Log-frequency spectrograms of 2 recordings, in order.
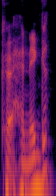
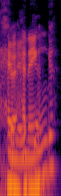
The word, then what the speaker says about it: Hennig: so who we've got Hennig not Henning Mr Perfect love Mr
